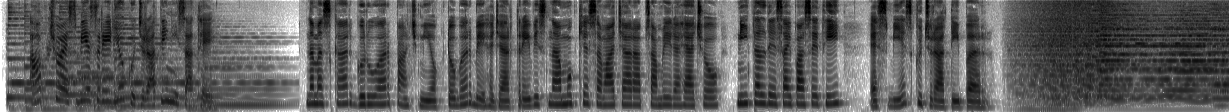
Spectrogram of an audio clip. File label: gujarati news bulletin; SBS Gujarati News Bulletin 5 October 2023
